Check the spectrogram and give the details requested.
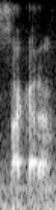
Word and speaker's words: Zacara: Mi nombre es Zacara, para que lo pronuncie bien la próxima vez.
